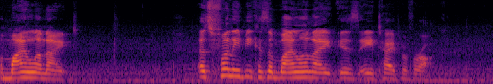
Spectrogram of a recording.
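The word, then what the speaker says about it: mylonite: That's funny because a milenite is a type of rock. So there you go. And it's spelled M-Y-L-O-N-I-T-E, I believe.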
